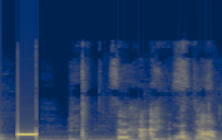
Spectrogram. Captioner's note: laughs; beeps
